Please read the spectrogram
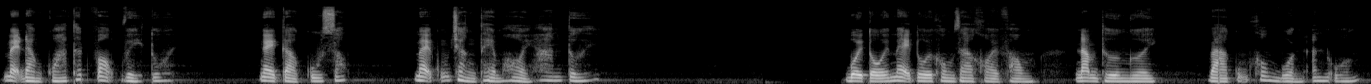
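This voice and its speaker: Audiobook narrator: woman, low voice, calm and sorrowful first-person telling. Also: unhurried, long pauses.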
